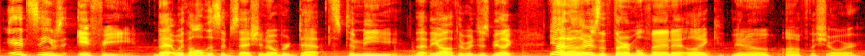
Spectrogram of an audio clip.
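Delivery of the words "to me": normal talking voice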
